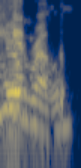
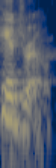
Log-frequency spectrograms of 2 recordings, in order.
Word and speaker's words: Hedro: I used to call him Headro, but it's Hedro.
